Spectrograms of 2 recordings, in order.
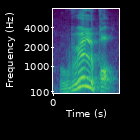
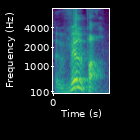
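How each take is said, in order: First: It begins with a W sound and ends in T. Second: It begins with a V sound, no final T. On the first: The speaker calls it wrong. "it's spelled Wilpot" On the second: The speaker calls it right. "it's pronounced Vilpo"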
